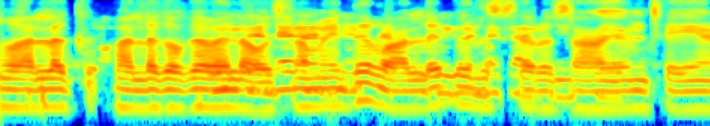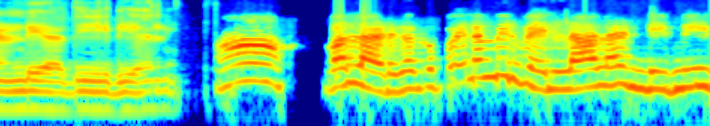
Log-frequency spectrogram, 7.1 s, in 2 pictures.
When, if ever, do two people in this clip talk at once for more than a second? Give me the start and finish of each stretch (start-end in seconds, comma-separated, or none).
1.1-3.2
